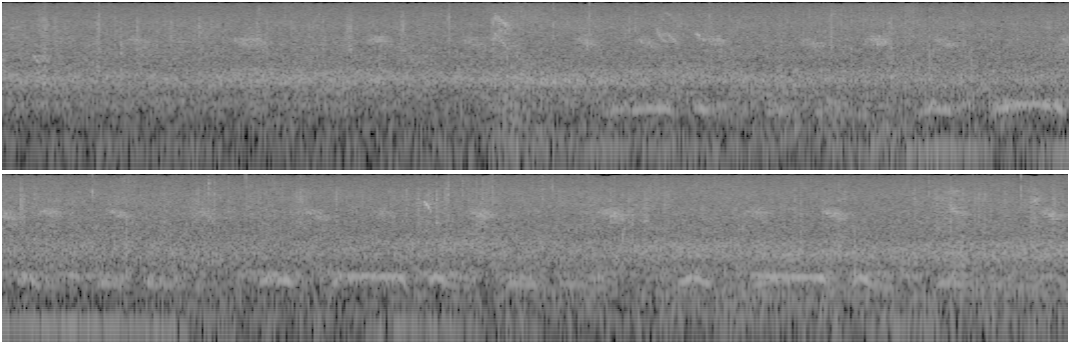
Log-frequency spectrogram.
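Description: A bird cooing in a low, repeated phrase, starting about four seconds in and going on through most of the rest, over short high chirps of small garden birds.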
